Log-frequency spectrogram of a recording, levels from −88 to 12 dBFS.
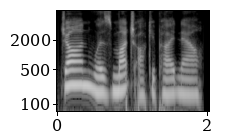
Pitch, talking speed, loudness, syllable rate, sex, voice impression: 185 Hz, 145 wpm, -17 LUFS, 3.7 syllables/s, female, very feminine, very adult-like, intellectual, slightly calm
